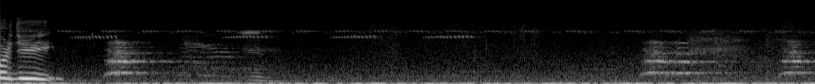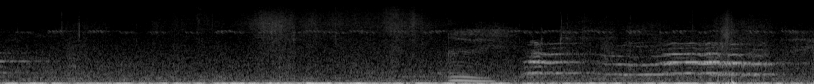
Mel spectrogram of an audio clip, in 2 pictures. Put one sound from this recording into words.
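A man talks quietly, close by.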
